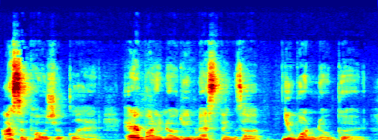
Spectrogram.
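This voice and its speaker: A woman's voice: mid-range voice, moderate pace, a little mellow, natural voice. A woman reading aloud and voicing an old male ranch hand who talks in rural, folksy speech. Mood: bitter grief.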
